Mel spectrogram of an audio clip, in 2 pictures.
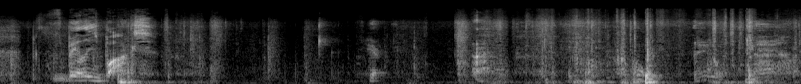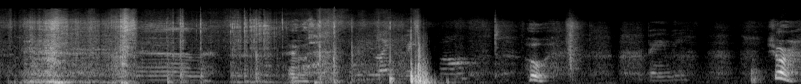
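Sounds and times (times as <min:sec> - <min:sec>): cardboard box rustling and knocking: 0:05.0 - 0:12.5.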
